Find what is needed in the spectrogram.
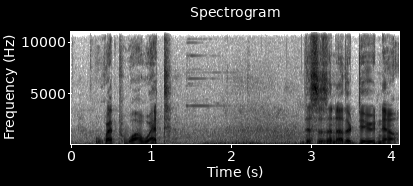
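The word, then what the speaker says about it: Wepwawet: tonight anyway his brother his name is wewa we wet I'm pretty sure I'm saying it right it was spelled let's see uh w p w a w t we wet this is another dude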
